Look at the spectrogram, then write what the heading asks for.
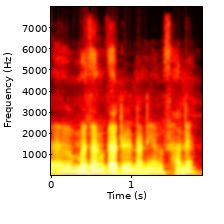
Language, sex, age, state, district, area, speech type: Bodo, male, 30-45, Assam, Udalguri, urban, spontaneous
